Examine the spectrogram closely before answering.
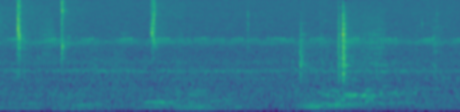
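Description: Crickets chirping in a steady, high-pitched trill, with a few sharp clicks scattered through; the loudest click comes about three and a half seconds in.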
